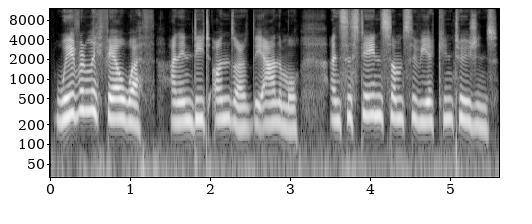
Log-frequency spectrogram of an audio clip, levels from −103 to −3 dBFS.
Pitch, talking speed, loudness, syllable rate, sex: 230 Hz, 140 wpm, -18 LUFS, 5.1 syllables/s, female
